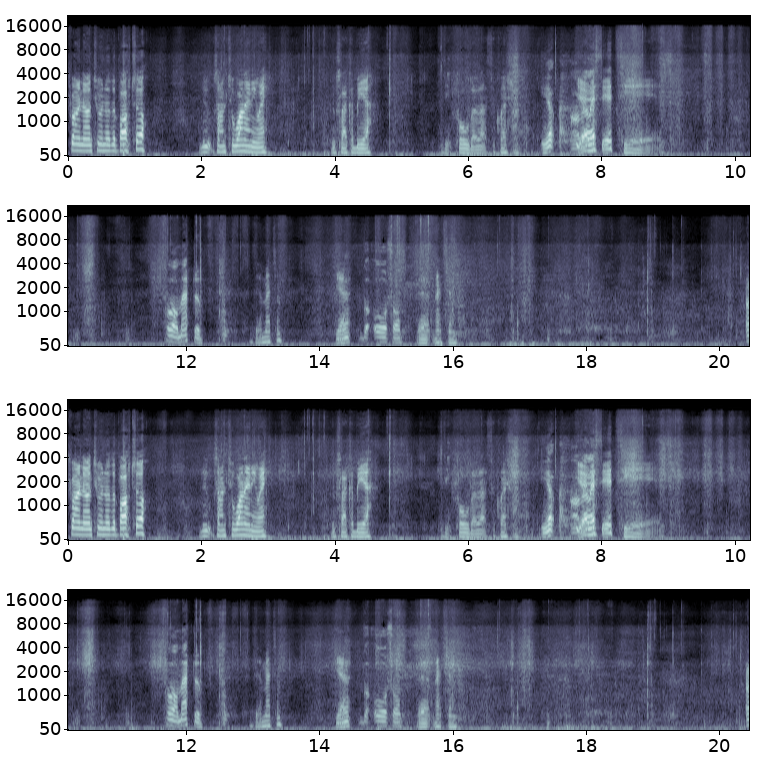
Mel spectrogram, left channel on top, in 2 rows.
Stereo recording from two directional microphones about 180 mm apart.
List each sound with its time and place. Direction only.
0.0 s speech: centre (ahead or behind)
4.0 s speech: centre (ahead or behind)
5.9 s speech: centre (ahead or behind)
7.1 s speech: 35° right (ahead or behind)
7.5 s speech: centre (ahead or behind)
11.7 s speech: 5° left (ahead or behind)
12.2 s speech: 20° left (ahead or behind)
13.0 s speech: centre (ahead or behind)
14.6 s speech: 5° left (ahead or behind)
18.9 s biting: 20° left (ahead or behind)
